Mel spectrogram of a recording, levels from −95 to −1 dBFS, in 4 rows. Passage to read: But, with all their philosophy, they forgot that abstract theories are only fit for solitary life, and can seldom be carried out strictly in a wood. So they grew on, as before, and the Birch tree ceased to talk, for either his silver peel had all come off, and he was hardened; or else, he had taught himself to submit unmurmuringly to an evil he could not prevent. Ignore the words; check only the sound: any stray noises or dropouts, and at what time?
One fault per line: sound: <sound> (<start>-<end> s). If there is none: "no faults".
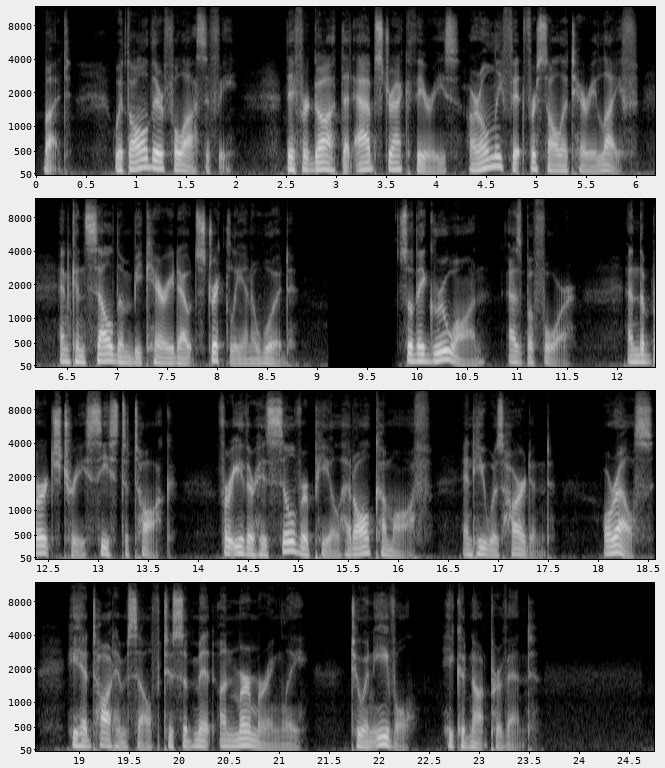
no faults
